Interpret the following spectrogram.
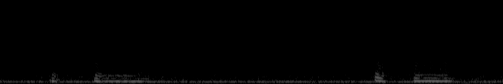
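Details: Lucy, the household's oldest pet cat, asleep and snoring; a few short, low, rasping snore breaths appear over a steady low electrical hum, with quiet pauses between them.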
